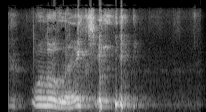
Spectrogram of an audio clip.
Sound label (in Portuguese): ululante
